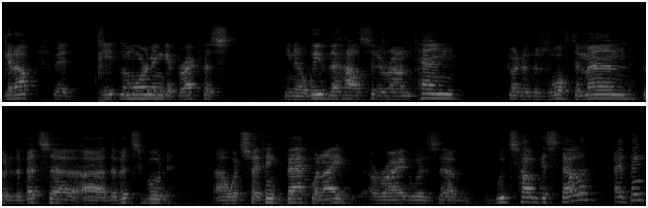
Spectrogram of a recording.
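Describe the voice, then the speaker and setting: The man speaks with an American accent. His pitch is fairly high and his pace is moderate. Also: ordinary pitch variation. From US Midwest, Cleveland Ohio. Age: 40s. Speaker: football fan. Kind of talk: podcast conversation. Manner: hesitant, many fillers.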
